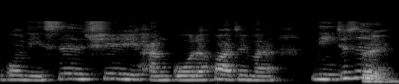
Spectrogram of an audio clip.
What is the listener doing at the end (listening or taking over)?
listening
